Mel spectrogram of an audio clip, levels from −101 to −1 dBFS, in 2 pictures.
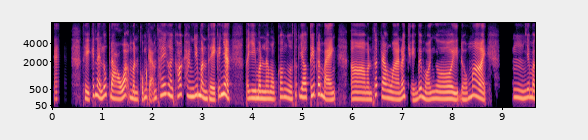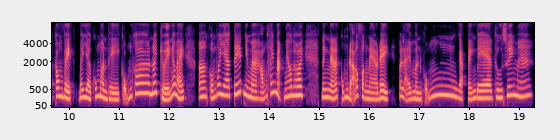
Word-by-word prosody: À, 200 +1 -8 0.5
thì 205 -4 0
cái 300 - -5
này 240 -8 +3
lúc 300 +2 -1
đầu 210 -1 +2
á, 305 - +3
mình 210 -4 0
cũng 240 - -3
cảm 230 -2 -3
thấy 325 +5 0
hơi 300 -5 +1
khó 305 +4 0
khăn 275 -3 0
với 310 +2 +2
mình 245 -9 +4
thiệt 185 -3 +2
á 275 - -1
nha, 335 -8 +7 0.3
tại 215 - -2
vì 225 0 +2
mình 215 -1 +4
là 205 0 +2
một 195 - +1
con 255 -1 -2
người 210 -3 -1
thích 330 - -9
giao 250 -2 +2
tiếp 295 +6 -1
lắm 330 -4 +4
bạn, 185 -4 +3 0.3
ờ, 200 0 +1
mình 190 0 0
thích 325 +1 -4
ra 245 -2 +3
ngoài 200 -4 +1
nói 240 +7 +1
chuyện 175 +1 -6
với 265 - 0
mọi 190 -4 -1
người, 200 -2 +2
đúng 195 +6 -3
rồi, 300 -1 +5 0.5
ừm. 235 -3 -2
Nhưng 245 +2 -1
mà 230 - +2
công 270 +3 -1
việc 215 -4 +2
bây 235 +1 -1
giờ 230 -4 +2
của 260 - -7
mình 245 -7 +1
thì 185 -2 -2
cũng 250 +8 -5
có 365 +2 +2
nói 365 +2 +3
chuyện 175 +5 +2
á 345 - +2
bạn, 210 -9 +2 0.3
ơ, 265 +1 0
cũng 225 +2 -2
có 340 - +1
giao 310 -3 +2
tiếp 340 +8 0
nhưng 285 -6 +1
mà 220 -2 +1
hổng 195 0 -4
có - - -7
thấy 370 +5 -3
mặt 380 -9 +1
nhau 275 +3 0
thôi, 300 +1 +3 0.4
nên 245 0 -1
nà 225 -3 +3
nó 240 - +3
cũng 230 +5 -3
đỡ 290 - +2
phần 235 -7 -1
nào 190 -2 -1
đi, 210 -1 +3 0.2
với 275 - -3
lại 185 -6 -4
mình 200 -2 -2
cũng 230 - -9 0.5
gặp 220 - -2
bạn 190 +4 -3
bè 225 0 +3
thường 230 +1 -2
xuyên 300 +5 -1
mà. 275 +1 -2
235 Hz, 280 wpm, -21 LUFS, 205-285 Hz, 0.5 s, nha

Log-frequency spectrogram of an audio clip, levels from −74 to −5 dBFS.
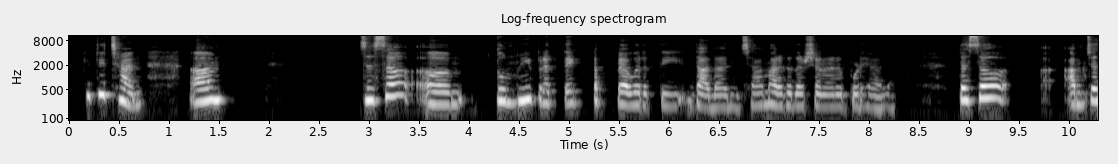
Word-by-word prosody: किती 365 +2 +3
छान 240 -6 +1 0.5
अ 250 +2 +4 1.6
जसं 315 +7 +4 0.3
अं, 220 +2 0 0.4
तुम्ही 265 +2 +4
प्रत्येक 235 -2 -7
टप्प्यावरती 210 -5 -2 0.3
दादांच्या 185 +2 -6
मार्गदर्शनाने 200 -2 -5
पुढे 195 0 -9
आलात, 175 +2 -14 0.7
तसं 310 +3 +7 0.4
अ, - - -18 0.3
आमच्या 215 +5 +1
220 Hz, 85 wpm, -21 LUFS, 200-270 Hz, 1.6 s, तसं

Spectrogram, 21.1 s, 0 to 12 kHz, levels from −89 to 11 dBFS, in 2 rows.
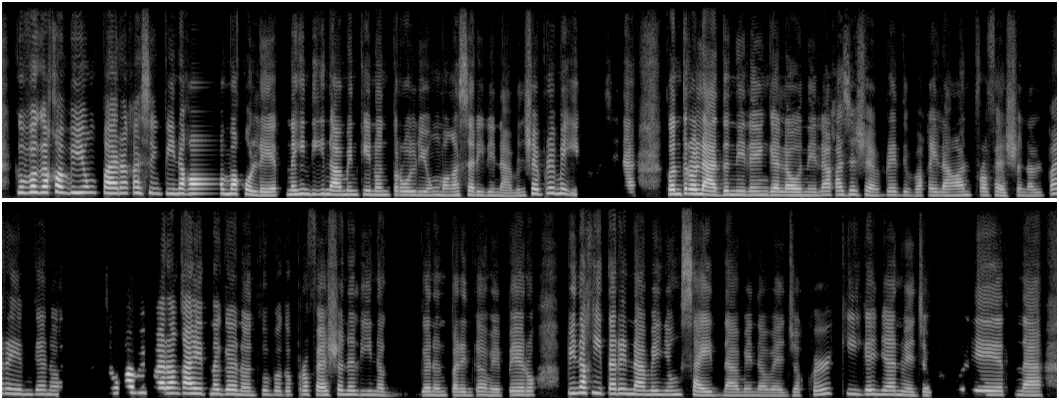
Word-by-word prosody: kumbaga 365 +1 +7
kami 355 -3 +7
'yong 360 0 -2
para 330 -1 +6
kasing 335 -2 -2
pinaka 295 0 +5
makulit 225 -8 +2
na 255 - +2
hindi 270 -1 -2
namin 240 -2 +2
kinontrol 225 -2 -3
'yong 210 -1 -5
mga 205 +1 -3
sarili 210 -3 -4
namin. 175 +1 -8
Siyempre 290 +8 0
may 295 -3 -2
iba - - -53
man - - -54
sila 200 - -8 0.4
kontrolado 270 -5 +6
nila 225 -1 -3
'yong 220 - -7
galaw 205 -2 +2
nila 200 +3 -4
kasi 235 +1 -3
siyempre, 215 -1 -5
'di 210 - -11
ba, 190 - -7
kailangan 200 0 -4
professional 200 -3 -6
pa 290 - -1
rin, 275 -4 -4
gano'n. 260 -2 -6 0.5
So 315 - -8
kami, 360 -2 +8
parang 325 0 +6
kahit 310 -2 +5
na 280 - +1
gano'n, 255 -5 -2
kumbaga 235 -2 -7
professionally 245 0 -3
na 215 -2 -6 0.3
gano'n 210 -1 -5
pa - - -3
rin 195 -1 -9
kami 195 -4 -6
pero 225 0 -4 0.2
pinakita 320 -2 +1
rin 290 -2 -1
namin 240 -1 -1
'yong 245 +1 -5
side 205 -4 -2
namin 195 -1 -6
na 185 -1 -8
medyo 185 +1 -9
quirky, 275 +1 -7
ganiyan. 250 -2 -1
Medyo 205 -3 -6
makulit, 235 0 -4
na 210 -1 -1
235 Hz, 175 wpm, -21 LUFS, 210-285 Hz, 0.5 s, kami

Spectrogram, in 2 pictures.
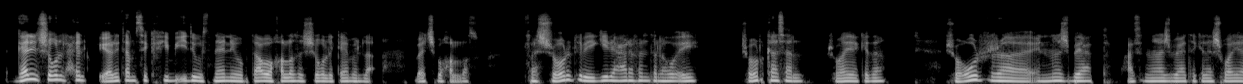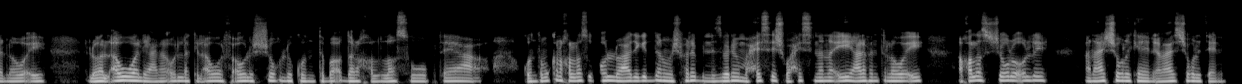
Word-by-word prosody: جا 175 +7 +6
لي 230 - +7
الشغل 215 -1 +4
الحلو 200 +1 -1
يا - - +3
ريت 170 +4 +1
أمسك 180 -1 -1
فيه 185 - -2
بإيدي 175 0 -1
واسناني 160 0 +2
وبتاع 155 +2 0
وأخلّص 155 0 +2
الشغل 150 -1 0
كامل، 150 0 -2
لأ 140 - -6
ما - - -26 0.3
بقيتش - - -2
باخلّصه، 60 -1 -6 0.4
فالشعور 155 +4 +2
اللي 205 0 -2
بييجي 170 +1 +3
لي 180 - +2
عارف 175 +1 +1
أنت 170 -1 -2
اللي 160 - +1
هو 160 0 +1
إيه 160 +1 0 0.4
شعور 175 +3 0
كسل 165 -6 -1 0.2
شوية 145 +2 0
كده 150 +2 -3 0.6
شعور 190 +9 +2 0.5
إن 150 - -2
أنا 165 +3 +1
شبعت 160 0 0 0.3
حاسس 140 +4 -7
إن 150 - 0
أنا 150 0 +2
شبعت 150 -1 -1
كده 145 0 -2
شوية، 150 0 0
اللي 140 0 -3
هو 150 +1 0
إيه 150 0 -1 0.4
اللي 145 -1 +2
هو - - +6
الأول 175 +2 +5
يعني 140 0 -1
أقول 160 +2 -1
لك 155 -1 -3
الأول 160 +3 0
في - - -8
أول 160 +1 +2
الشغل 160 +1 -1
كنت 145 -2 -3
باقدر 150 +1 -1
أخلصه 145 +1 -3
وبتاع 150 0 -2 0.4
كنت 140 +1 -2
ممكن 170 +4 0
أخلصه 175 0 0
كله 175 -2 +2
عادي 165 +1 +3
جدًا 175 +1 +1
ومش 155 -2 +1
فارق 180 +1 +1
بالنسبة 155 -1 0
لي 175 - +3
وما 165 -3 +1
احسش 165 +1 -1
وأحس 170 +6 -4
إن - - +1
أنا 165 0 +1
إيه 165 +1 +3
عارف 165 +2 +3
أنت 165 +1 -4
اللي 160 0 +2
هو 160 - +3
إيه، 165 +2 +1 0.4
أخلّص 175 +2 +1
الشغل 185 -1 0
وأقول 180 +1 0
إيه 185 -2 -1 0.4
أنا 150 - +1
عايز 165 +2 +3
شغل 165 -2 +3
تاني، 150 -4 0
أنا 135 - 0
عايز 155 +2 +2
شغل 160 -2 +1
تاني، 140 -1 -6
160 Hz, 220 wpm, -22 LUFS, 150-170 Hz, 0.6 s, لي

